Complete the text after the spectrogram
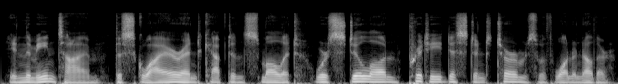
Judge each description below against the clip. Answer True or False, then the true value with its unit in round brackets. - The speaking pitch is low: True (100 Hz)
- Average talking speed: True (165 wpm)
